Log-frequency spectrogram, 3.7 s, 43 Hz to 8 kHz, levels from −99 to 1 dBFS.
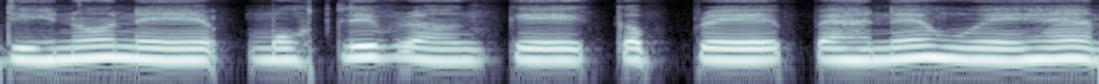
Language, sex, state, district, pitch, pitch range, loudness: Hindi, female, Delhi, New Delhi, 200 Hz, 195-210 Hz, -13 LUFS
